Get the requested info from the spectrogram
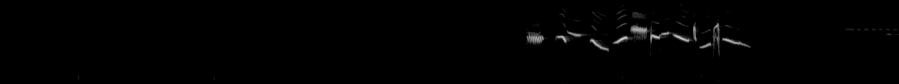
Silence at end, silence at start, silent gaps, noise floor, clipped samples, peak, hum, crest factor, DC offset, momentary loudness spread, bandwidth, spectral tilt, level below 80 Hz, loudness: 1.55 s; 5.25 s; none; -77 dBFS; under 0.1%; -6 dBFS; none; 20 dB; under 0.1%; 13 LU; 17.5 kHz; 7 dB/octave; -86 dBFS; -17 LUFS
